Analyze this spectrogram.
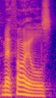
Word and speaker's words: Mephiles: I presumed it was pronounced would be pronounced mephles because it's sort of a shortening of mephistophles. But then I remembered out of nowhere a cutscene from Sonic 2006 where they kept pronouncing it as Mephiles.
